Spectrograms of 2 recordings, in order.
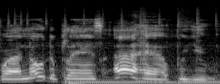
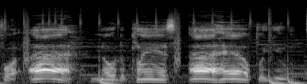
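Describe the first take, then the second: First: The word 'I' has no special stress. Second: The word 'I' is given extra stress.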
